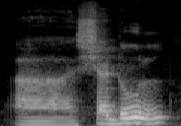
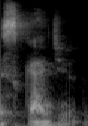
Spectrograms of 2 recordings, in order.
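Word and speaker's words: schedule: word लिखा हुआ है इसको हम अगर कहेंगे ब्रिटिश में तो इसको पढ़ेंगे शेड्यूल और अगर हम अमेरिका में पढ़ेंगे तो उसको कहेंगे स्केड्यूल दूसरा वर्ड वेरी सिंपल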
